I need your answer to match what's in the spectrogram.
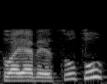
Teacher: حفص عن عاصم يقرأ بالسين الخالصة في كلمة ويبسط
